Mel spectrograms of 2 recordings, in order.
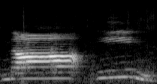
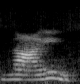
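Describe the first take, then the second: First: नाइन slowly split as "naa-een"; drawn-out sounding out. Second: Said in the usual way. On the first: Shown as a demonstration. Teacher showing the I sound, नाइन slowly sounded out. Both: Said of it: "आई का sound हो रहा है".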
